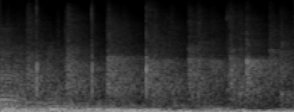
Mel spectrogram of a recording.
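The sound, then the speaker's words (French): A show audience breaks into steady applause welcoming the show's sports contributor, a dense, continuous patter of many hands clapping at once that stays loud and even for the full two seconds, with no voices over it. “On donne bon bon applaudissement au collaborateur sportif”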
